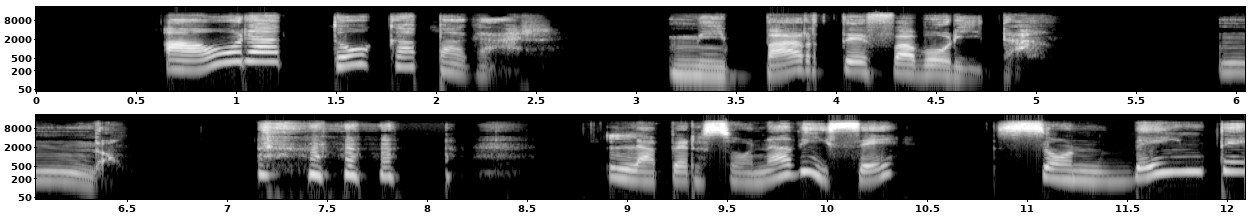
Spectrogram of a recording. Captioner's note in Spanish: risas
